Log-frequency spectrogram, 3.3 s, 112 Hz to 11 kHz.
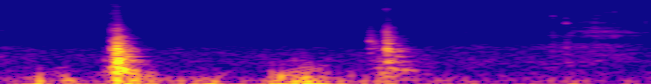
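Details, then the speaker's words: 2020–2022 Kia Telluride/Hyundai Palisade rear liftgate, fully closed and stuck shut, before latch replacement: pressing the button gives two short clicks about a second apart as the lock tries to release, but the gate doesn't open. The liftgate latch actuator is not releasing. "You hear the lock release, but it doesn't release."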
